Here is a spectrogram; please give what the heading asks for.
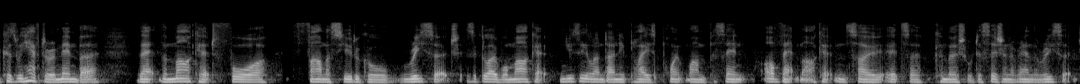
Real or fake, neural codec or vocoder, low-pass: real; none; 7.2 kHz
